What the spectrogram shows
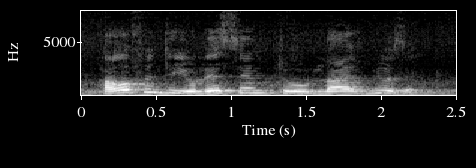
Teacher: Live music, you raise your voice, then you fall. You have a falling intonation.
